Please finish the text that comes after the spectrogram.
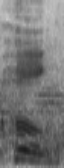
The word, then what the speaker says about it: hang: We use the verb hang when you install it. You hang the shower curtain on the shower curtain rod. How do you pronounce hang? Hang. Use the long A sound like plate and date.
